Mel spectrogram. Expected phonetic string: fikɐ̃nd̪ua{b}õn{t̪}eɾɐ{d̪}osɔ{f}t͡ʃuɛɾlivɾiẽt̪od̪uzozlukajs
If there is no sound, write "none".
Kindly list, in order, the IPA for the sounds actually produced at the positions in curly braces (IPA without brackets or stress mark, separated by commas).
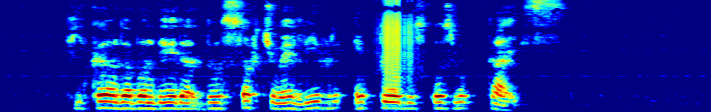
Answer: b, d̪, d̪, f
